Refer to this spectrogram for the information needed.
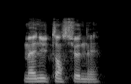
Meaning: to handle
- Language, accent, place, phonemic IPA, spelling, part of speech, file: French, France, Lyon, /ma.ny.tɑ̃.sjɔ.ne/, manutentionner, verb, LL-Q150 (fra)-manutentionner.wav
